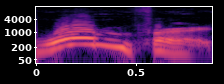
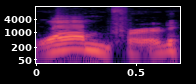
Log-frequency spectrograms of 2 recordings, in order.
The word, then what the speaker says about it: Wormford: So the townmaster renamed the town Wormford for the dragon that was defeated in the hills south of town long ago. But to his regret, some of the locals mispronounced it as Womford, and that stuck, and it's been Womford ever since.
